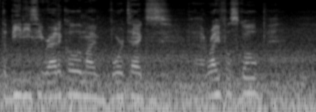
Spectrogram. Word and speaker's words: Vortex: But yeah, the Weatherby loves that 180 grain TTSX Barnes Vortex ammo, V-O-R-T-X. I think it's Vortex is how it's pronounced.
